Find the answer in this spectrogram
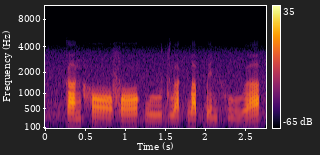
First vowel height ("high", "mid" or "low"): low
